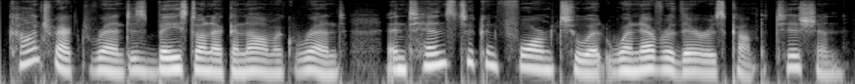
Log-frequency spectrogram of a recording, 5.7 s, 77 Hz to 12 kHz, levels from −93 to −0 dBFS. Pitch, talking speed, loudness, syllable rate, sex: 180 Hz, 180 wpm, -17 LUFS, 5.4 syllables/s, female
